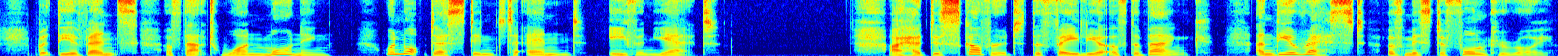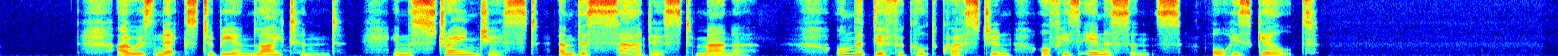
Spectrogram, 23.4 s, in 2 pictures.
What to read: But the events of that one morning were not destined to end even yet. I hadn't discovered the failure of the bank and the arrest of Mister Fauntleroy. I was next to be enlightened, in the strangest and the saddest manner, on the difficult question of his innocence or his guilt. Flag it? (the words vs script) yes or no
yes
